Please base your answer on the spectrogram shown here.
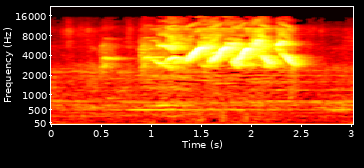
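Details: Double-collared seedeater song meant for warming up and training captive seedeaters: a clear, strong two-second phrase of rapid high rising and falling warbled notes, repeated in quick loops, with a faint low hum.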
